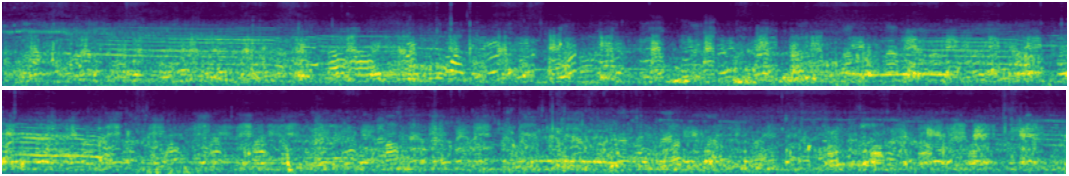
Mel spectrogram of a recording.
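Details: Crowded fur seal colony at Pelican Point near Walvis Bay, Namibia, with many newborn pups, heard from kayaks in the water: layered moaning bleats, some drawn-out and wavering, over a steady roaring babble.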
